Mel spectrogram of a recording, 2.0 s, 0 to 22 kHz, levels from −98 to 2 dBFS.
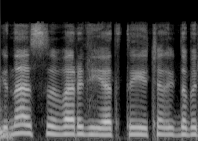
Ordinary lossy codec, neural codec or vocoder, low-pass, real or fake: Opus, 24 kbps; vocoder, 44.1 kHz, 128 mel bands every 512 samples, BigVGAN v2; 10.8 kHz; fake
